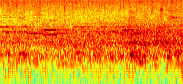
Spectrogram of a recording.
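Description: Faint background voices of people chattering, with no one speaking close to the microphone.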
